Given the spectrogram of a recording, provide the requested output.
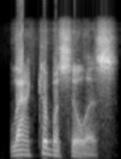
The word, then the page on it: lactobacillus: American English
